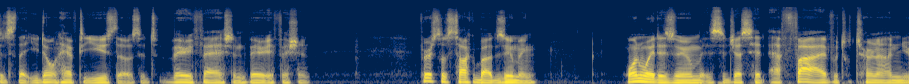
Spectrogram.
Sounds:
speech

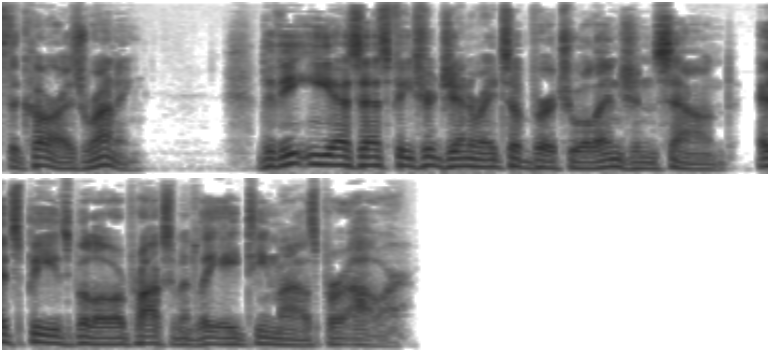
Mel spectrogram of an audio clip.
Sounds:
speech

